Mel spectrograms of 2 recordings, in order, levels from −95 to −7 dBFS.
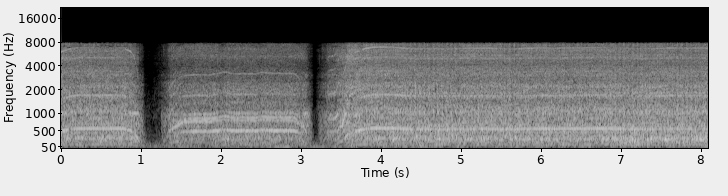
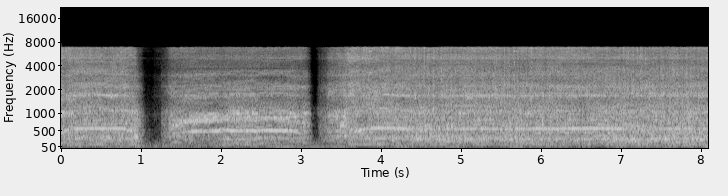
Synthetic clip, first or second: second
